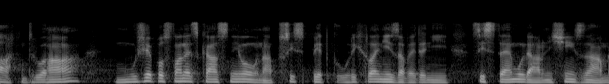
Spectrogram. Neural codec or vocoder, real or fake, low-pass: codec, 16 kHz, 0.8 kbps, ZipCodec; fake; 7.2 kHz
